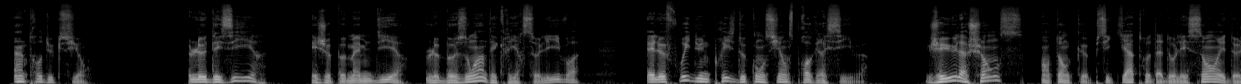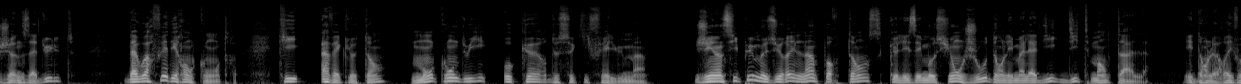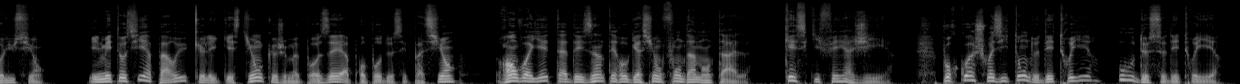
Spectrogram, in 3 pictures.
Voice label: AUDIOBOOK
